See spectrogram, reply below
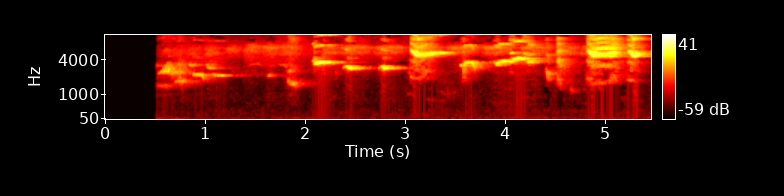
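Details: Oriental magpie-robin of a village type in long continuous song, with varied whistled phrases, slurred rising and falling notes and sharp high bursts following one another without break.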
